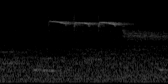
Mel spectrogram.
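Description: A Eurasian blue tit gives a brief run of very high, thin whistled notes that drop into a lower, softer trailing note, over faint background hiss.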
